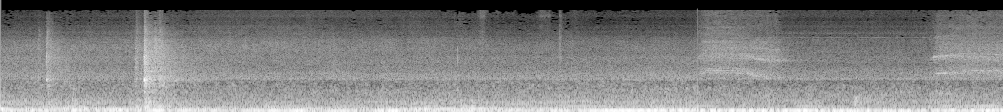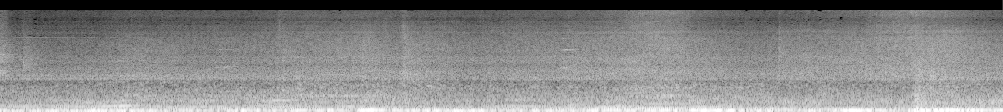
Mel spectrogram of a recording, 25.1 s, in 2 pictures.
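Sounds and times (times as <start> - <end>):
car engines rumbling: 0.0 - 25.0
brief high squeal: 11.6 - 12.7.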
